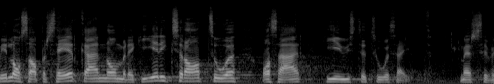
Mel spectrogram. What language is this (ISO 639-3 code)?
gsw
